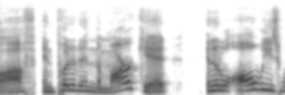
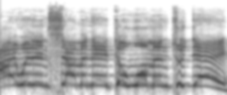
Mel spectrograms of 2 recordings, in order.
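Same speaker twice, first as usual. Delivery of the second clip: put-on scream, higher; 14 semitones higher than usual. Retelling how a man in a clip started screaming: imitating someone screaming. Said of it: "when he starts screaming".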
